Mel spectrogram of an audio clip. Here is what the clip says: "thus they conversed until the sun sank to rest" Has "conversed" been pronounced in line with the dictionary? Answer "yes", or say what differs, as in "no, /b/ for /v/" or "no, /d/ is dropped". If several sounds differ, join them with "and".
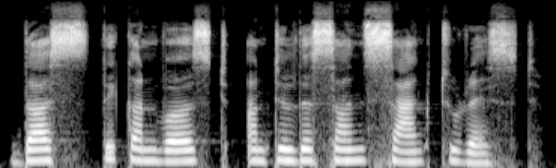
yes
